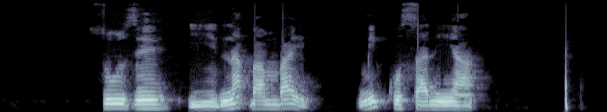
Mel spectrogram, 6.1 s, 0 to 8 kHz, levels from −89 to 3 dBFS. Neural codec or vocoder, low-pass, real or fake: none; 7.2 kHz; real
